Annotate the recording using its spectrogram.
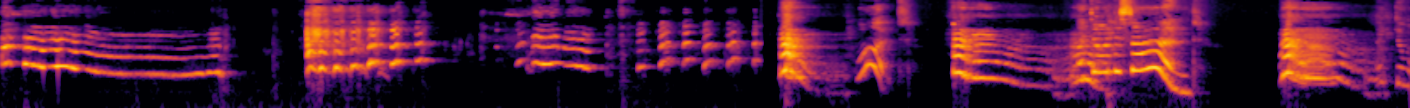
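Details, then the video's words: Pet dog indoors 'talking back' and arguing with its humans: long wavering howl-like whines, rising and falling, some sliding moans and short yips in several bursts with pauses, as a person speaks between them. "Funny Dogs Talking and Arguing With Their Humans"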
